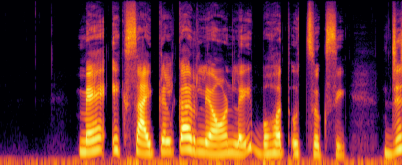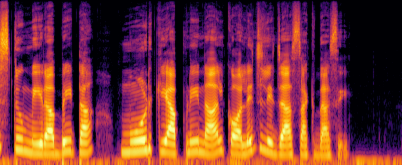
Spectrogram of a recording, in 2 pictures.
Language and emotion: Punjabi, happy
